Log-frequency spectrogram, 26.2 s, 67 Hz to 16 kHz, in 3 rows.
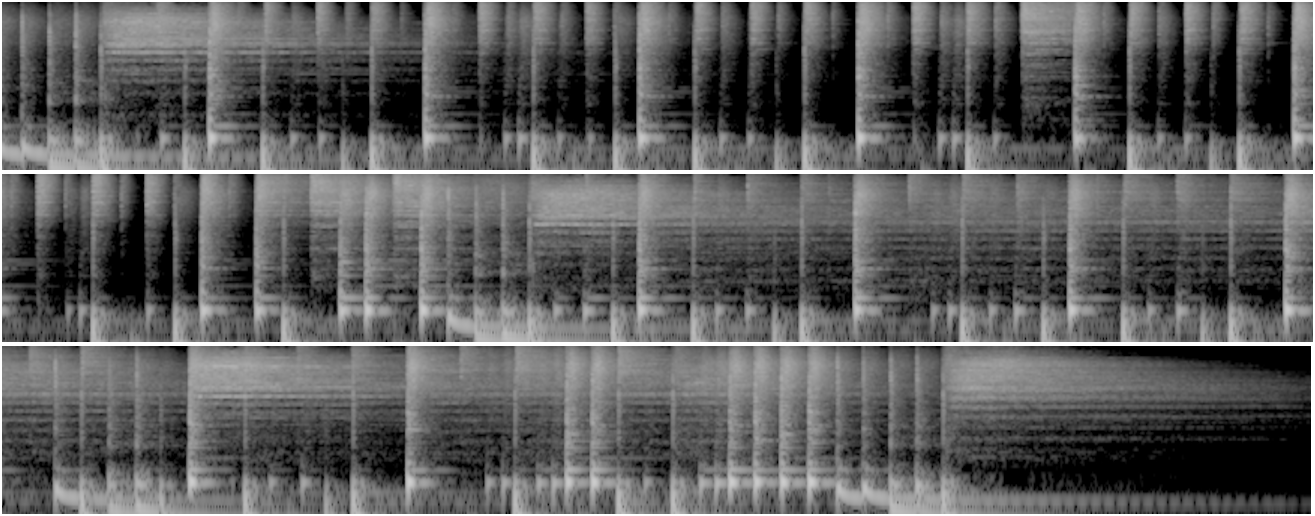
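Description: A four-piece drum kit (20-inch kick, 14-inch snare, 10- and 14-inch toms, hi-hat and cymbals) played as a steady groove, heard through the mix of close microphones on every drum plus overheads. Tom fills break in about every six seconds, and the playing ends on a cymbal crash that rings out and fades near the end.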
